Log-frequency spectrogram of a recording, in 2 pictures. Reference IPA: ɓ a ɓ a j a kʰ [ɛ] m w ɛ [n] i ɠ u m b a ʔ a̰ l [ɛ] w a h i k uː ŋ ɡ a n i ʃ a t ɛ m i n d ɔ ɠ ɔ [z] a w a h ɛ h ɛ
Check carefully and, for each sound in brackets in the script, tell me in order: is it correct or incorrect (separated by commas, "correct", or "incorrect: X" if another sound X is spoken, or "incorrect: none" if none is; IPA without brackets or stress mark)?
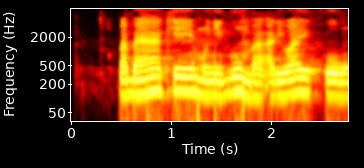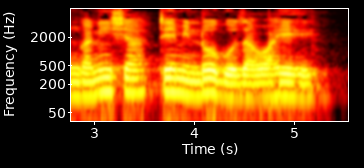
correct, incorrect: ɲ, incorrect: i, correct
